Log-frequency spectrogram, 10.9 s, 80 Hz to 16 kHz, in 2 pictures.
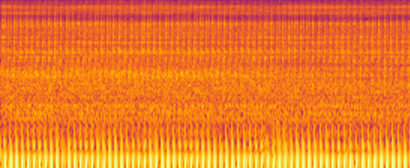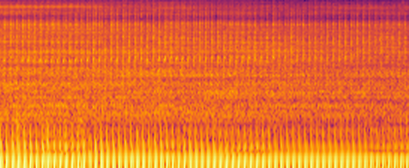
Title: NOISES FROM THE DEEP! CT125 Honda Trail 125 Takegawa 143cc piston & cylinder. Piston slap? Part 1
